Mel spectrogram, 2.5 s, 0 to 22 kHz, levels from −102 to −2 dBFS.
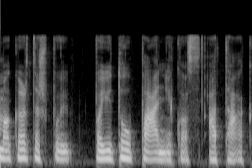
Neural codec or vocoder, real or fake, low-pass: none; real; 9.9 kHz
